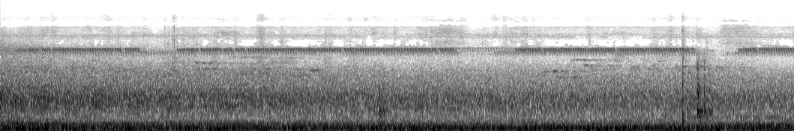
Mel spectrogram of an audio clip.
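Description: An insect trilling steadily at a high pitch, breaking off briefly a few times, over a low background rumble.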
